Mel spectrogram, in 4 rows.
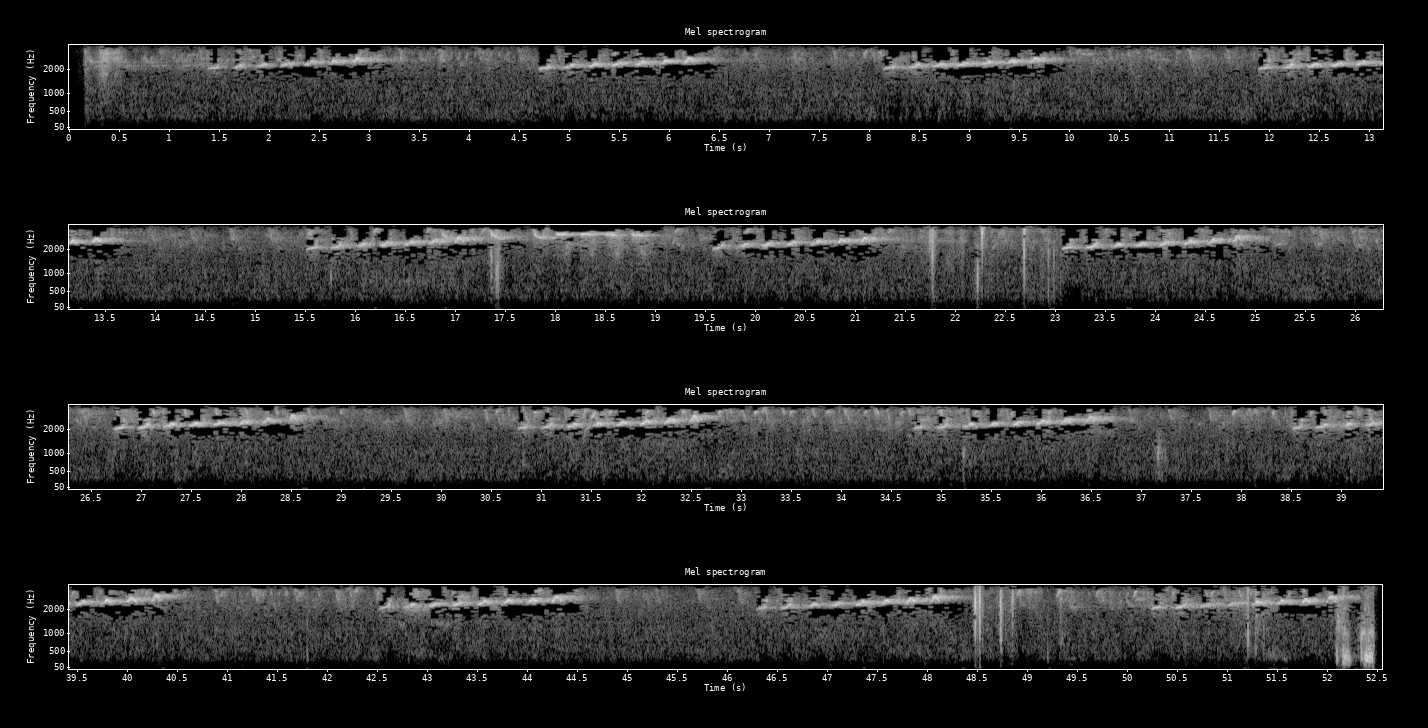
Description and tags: Surniculus lugubris
Cuckoo call heard on 24 April 2013
bird, cuckoo, India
